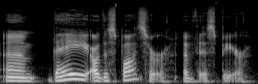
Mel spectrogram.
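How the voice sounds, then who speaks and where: A woman race director co-hosting a casual podcast from an office, upbeat and quick to laugh. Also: lowish voice, expressive, no echo. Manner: upbeat, laughs often, enthusiastic.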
